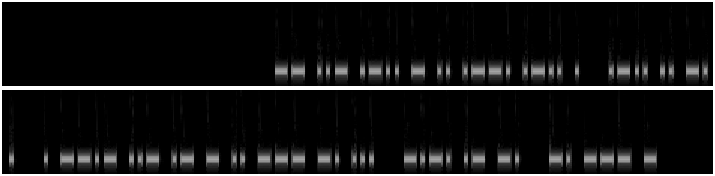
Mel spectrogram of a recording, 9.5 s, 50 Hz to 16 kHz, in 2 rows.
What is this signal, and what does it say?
Morse code, heard as a keyed tone, about 45 wpm, 700 Hz. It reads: MULTIPLE LINE EQUATIONS CAN NOT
